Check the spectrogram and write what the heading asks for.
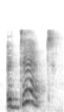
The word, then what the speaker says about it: adept: synonyms are post-script supplement adept the stress is on the second syllable adept is an adjective which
